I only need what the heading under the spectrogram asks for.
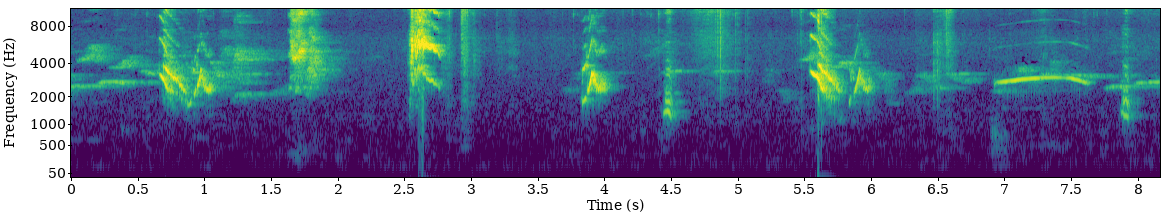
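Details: Oriental magpie-robin (kacer) song for luring mute birds into singing: loud scratchy warbled bursts and sharp chips, ending with a long thin rising and falling whistle.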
